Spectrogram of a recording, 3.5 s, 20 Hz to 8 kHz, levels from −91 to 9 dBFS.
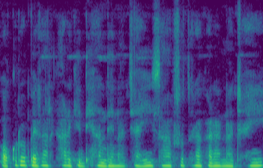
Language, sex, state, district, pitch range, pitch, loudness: Maithili, male, Bihar, Saharsa, 145-160 Hz, 150 Hz, -20 LUFS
